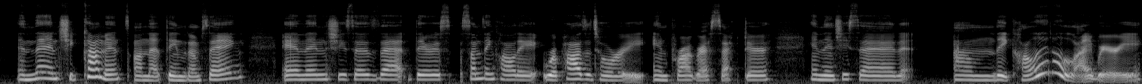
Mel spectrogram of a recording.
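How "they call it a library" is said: put-on confused tone. Retelling what a character said about a library: imitating a confused tone. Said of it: "she said it in such a confused tone".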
